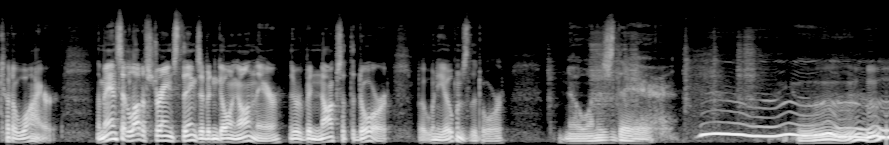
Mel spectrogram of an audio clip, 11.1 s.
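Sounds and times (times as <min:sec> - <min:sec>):
speech: 0:00.1 - 0:08.9, 0:10.0 - 0:11.0
people imitating spooky ghost moans: 0:08.8 - 0:11.1.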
